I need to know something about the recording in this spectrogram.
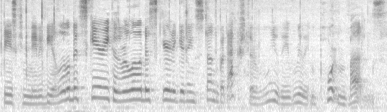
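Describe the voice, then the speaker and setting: A woman reading a picture book aloud to children, expressively and unhurriedly, with dramatic pauses and chatty asides. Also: mid-range voice, expressive, slight background noise. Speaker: rabbi reading a children's story. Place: indoors.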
